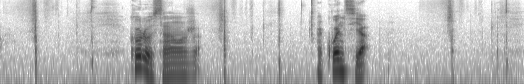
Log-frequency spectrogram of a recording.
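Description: Trading cards rustle and click as a hand shuffles them.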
